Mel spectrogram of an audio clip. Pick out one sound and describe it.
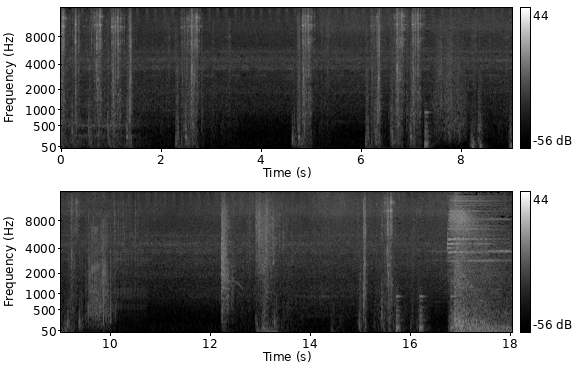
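Armoured footsteps crunch over grass and leaves.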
